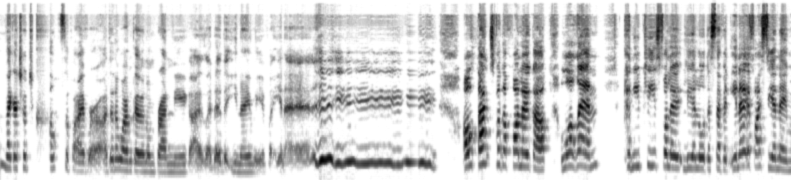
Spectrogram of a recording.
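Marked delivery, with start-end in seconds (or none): 4.7-6.9 high-pitched burst of laughter. Real, not acted. Host laughing at herself for introducing herself again, high laugh. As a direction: laugh out at your own rambling.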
